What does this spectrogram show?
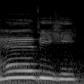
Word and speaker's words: هذه: نفس الشيء هذه، هذاني، أولئك هؤلاء كلها عندها مد لفظا. وشنو معناتها؟ معناتها ننطقوها لكن لا نكتبها.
